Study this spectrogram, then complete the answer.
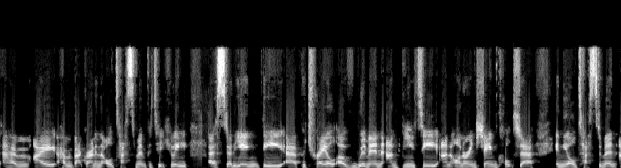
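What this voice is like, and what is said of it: English accent. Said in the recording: “obviously you can tell by the accent, I'm not a native ... I'm from England”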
